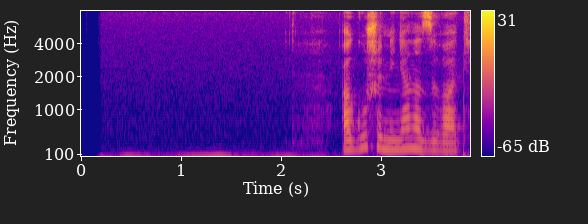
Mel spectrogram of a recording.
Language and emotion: Russian, neutral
